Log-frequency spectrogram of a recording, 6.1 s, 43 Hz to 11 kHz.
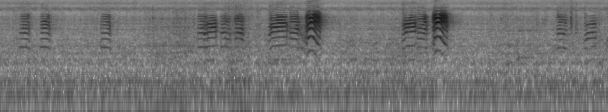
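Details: Zebra finch chicks and juveniles in a big indoor cage while parents feed the new brood, August 2023: rapid clusters of short nasal, buzzy harmonic notes, repeated in bursts, with two louder double calls near the middle.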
